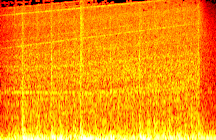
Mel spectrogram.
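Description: Sound-design swell under an animated title sequence: a loud, dense noisy roar over a low rumble, with faint high tones gliding slowly upward and scattered sharp clicks.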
